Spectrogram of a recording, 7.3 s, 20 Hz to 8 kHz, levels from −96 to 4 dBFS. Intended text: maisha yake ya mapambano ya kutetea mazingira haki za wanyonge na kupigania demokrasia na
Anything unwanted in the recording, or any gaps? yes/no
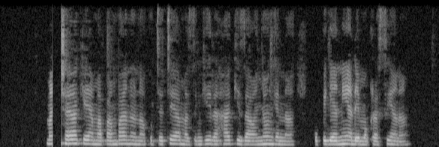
yes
